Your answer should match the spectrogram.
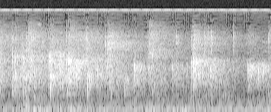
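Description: A congregation applauding: scattered, irregular hand claps, fairly quiet, over a low steady hum.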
